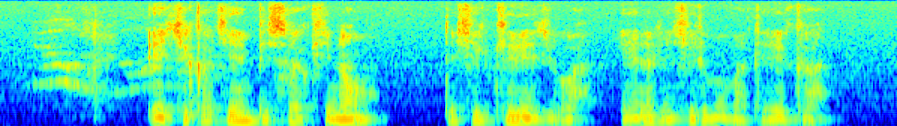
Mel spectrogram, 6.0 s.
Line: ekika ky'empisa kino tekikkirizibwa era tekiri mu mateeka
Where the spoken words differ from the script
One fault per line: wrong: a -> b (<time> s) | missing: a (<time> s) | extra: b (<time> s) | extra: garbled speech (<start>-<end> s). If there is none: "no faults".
no faults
